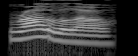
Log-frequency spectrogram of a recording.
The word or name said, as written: raulo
